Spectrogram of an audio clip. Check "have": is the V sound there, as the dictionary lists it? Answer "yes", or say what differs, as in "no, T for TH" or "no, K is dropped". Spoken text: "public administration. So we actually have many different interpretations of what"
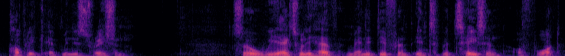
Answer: yes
